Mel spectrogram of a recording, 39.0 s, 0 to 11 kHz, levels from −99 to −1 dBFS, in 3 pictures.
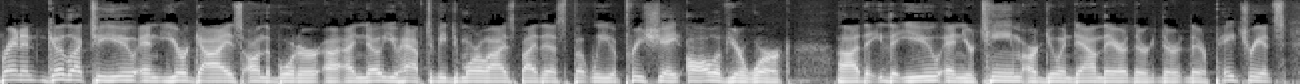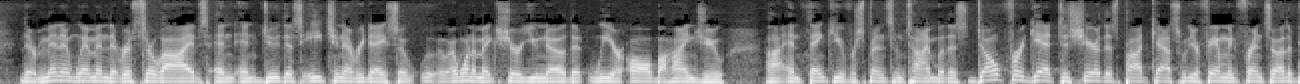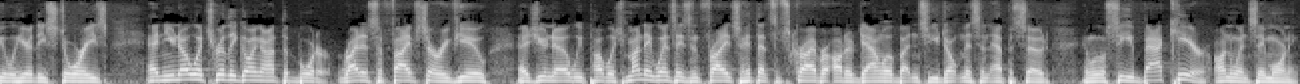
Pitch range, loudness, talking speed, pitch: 125-145 Hz, -15 LUFS, 230 wpm, 135 Hz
